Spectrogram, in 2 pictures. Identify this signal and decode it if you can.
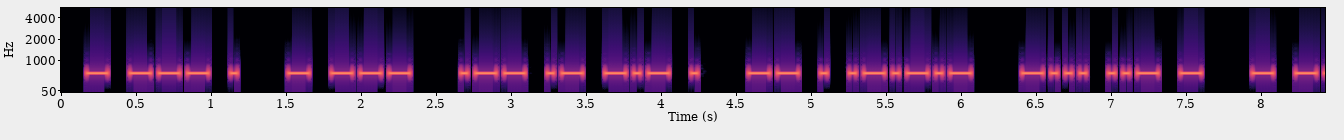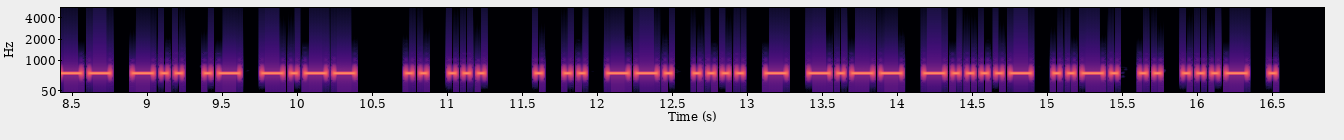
Morse code, heard as a keyed tone, about 25 wpm, 600 Hz. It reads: TOE TO WAKE ME. BUT TODAY IS EIGHTY-FIVE
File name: the old man and the sea part 1 25wpm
